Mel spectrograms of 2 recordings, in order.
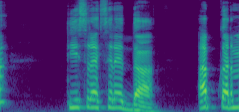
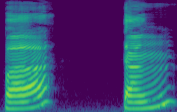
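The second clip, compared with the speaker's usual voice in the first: each syllable drawn out very slowly; slow syllable-by-syllable reading; 4 dB louder, much slower than usual. Shown as a demonstration. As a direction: sound out सुरंग slowly as सु-रं-ग, one sound at a time. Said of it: "एक अक्षर का उच्चारण करके".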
